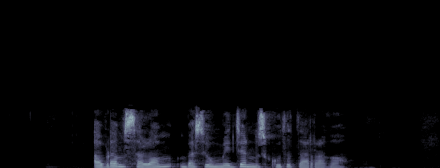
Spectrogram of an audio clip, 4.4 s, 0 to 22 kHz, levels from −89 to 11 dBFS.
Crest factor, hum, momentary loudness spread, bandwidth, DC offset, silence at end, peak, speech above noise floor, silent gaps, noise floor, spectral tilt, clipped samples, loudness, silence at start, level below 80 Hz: 24 dB; none; 17 LU; 8 kHz; under 0.1%; 0.95 s; -12 dBFS; 51 dB; none; -85 dBFS; -3 dB/octave; under 0.1%; -32 LUFS; 0.95 s; -76 dBFS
